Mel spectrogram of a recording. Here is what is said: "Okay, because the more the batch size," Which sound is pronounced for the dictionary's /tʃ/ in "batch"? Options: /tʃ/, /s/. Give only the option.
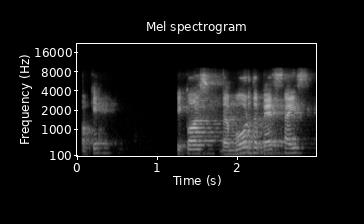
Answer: /s/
